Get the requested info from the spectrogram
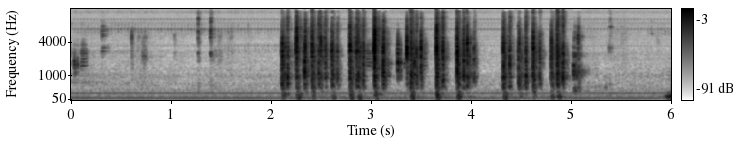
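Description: Typing on a computer keyboard: a quick run of keystrokes starting about two seconds in and lasting about three seconds, with a short pause near the end.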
